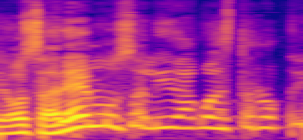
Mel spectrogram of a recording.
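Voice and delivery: high, showy boast; proud proclamation. Retold or imitated. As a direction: announce the miracle grandly. Moisés proclama ante el pueblo. (proclamación jactanciosa, muy aguda)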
